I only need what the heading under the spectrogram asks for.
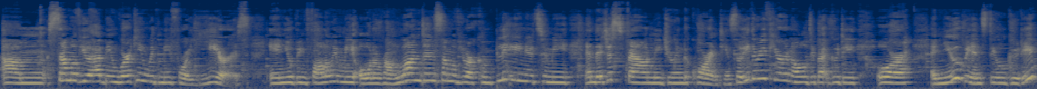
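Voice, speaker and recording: A woman's high-pitched, fairly quick speech in an Italian accent, with lively intonation, hardly any pauses and noticeable background noise. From Italy. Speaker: fitness instructor. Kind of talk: live online fitness class. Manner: chatty, upbeat.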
